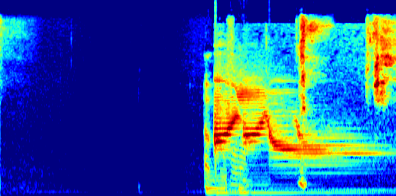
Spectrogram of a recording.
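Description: A cartoon boing sound effect, played to mark something growing very quickly, bursts in after near silence as one loud, springy twang with a wobbling, bending pitch that rings on to the end.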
